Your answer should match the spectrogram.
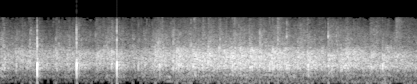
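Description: A church audience claps for the worship team, a steady, dense, continuous wash of applause, with a few sharper individual claps standing out near the start, holding at an even level for several seconds.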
